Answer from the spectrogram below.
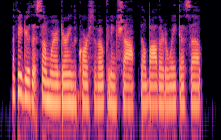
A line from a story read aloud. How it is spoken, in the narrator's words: he said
